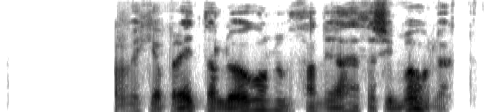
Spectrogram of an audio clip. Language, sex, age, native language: Icelandic, male, 60-69, Icelandic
